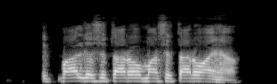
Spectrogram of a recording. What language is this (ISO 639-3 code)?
snd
